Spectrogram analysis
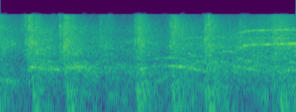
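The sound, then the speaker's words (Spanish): Football fans of San Roque de Lepe and Recreativo de Huelva chant loudly in unison across a stadium at the Huelva derby, San Roque de Lepe fans shouting 'sí se puede', a dense crowd roar with rhythmic shouted bursts and thumping beats repeating about every second or so. “Sufre la entidad de Albiazul, responde la afición del Recre, animando a los suyos, y la afición del San Roque de Lepe a los gritos de sí se puede. Este es el ambiente en el derbi onubense.”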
